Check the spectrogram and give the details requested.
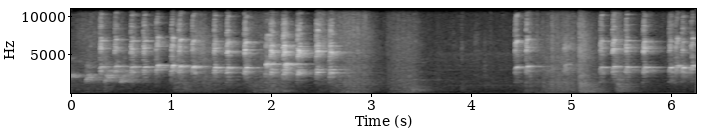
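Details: Two-barred crossbill singing through the weather: quick series of high, metallic chirps and trills, roughly three a second, breaking off into a short pause with soft rustling before the rapid chirping resumes.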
